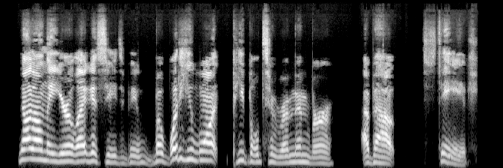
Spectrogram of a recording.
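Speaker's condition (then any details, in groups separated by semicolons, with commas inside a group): Cerebral palsy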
